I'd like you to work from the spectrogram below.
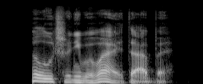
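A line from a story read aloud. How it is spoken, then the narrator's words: Humble sigh. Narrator (Russian): смиренно вздохнул звонарь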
